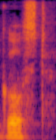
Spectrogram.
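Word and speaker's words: Geist: இப்போ பார்க்க போகிற பிக்சர்ஸ் பார்த்திங்கன்னா த வயலின், த கிட்டார், த கோஸ்ட். இதை வந்து ஜெர்மனில் எப்படி ப்ரொனவுன்ஸ் பண்ணுறதுன்னு சொல்கிறேன். தி காய்கர், வயலின் வந்து டி காய்கர், கிட்டார் வந்து டி கிட்டார், கோஸ்ட் வந்து டி கைஸ்ட்.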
